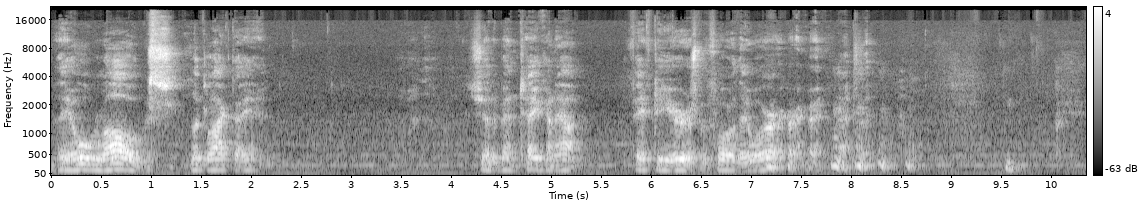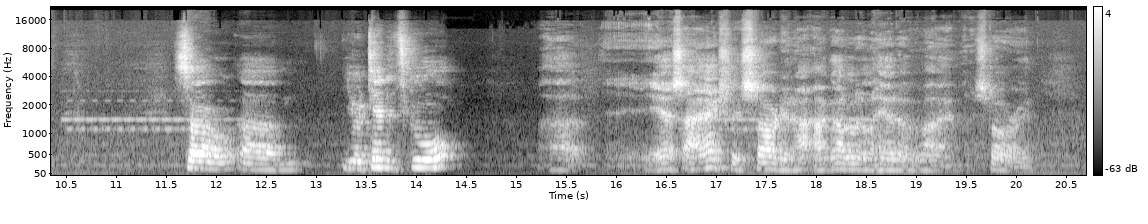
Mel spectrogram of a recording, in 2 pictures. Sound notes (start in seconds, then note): 7.1 all laughing; 7.9 phone ringing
